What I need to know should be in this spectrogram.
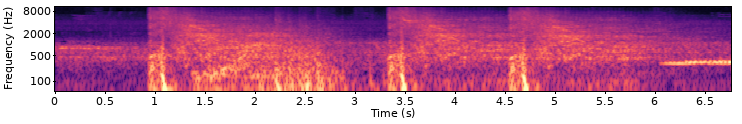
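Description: Fireworks burst with loud crackling pops.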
